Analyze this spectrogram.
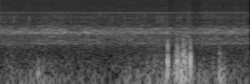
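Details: A big flock of snow geese at Anahuac National Wildlife Refuge, ducks nearby: after quiet hum, a short cluster of four or five rough, low honks crowds together, then one faint honk follows.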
